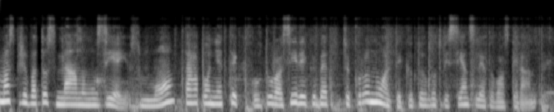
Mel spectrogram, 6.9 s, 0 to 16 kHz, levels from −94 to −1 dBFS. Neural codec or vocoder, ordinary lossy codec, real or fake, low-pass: codec, 16 kHz, 0.9 kbps, LongCat-Audio-Codec; Opus, 16 kbps; fake; 7.2 kHz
